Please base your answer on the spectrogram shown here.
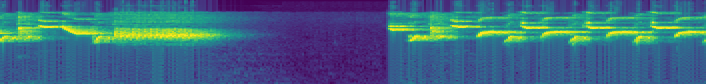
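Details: European goldfinch, a Moroccan singer from Settat hailed as king of goldfinches, giving a buzzy nasal phrase, a half-second pause, then a quick string of bright, ringing twitters.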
